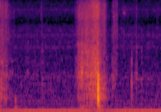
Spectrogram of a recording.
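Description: Wide-bladed kitchen knife slicing down through a raw leek on a cutting board. The crunch builds briefly and ends in a sharp tap of the blade on the board, once about a second in, with the end of a previous cut right at the start.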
